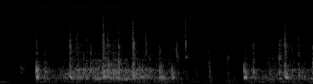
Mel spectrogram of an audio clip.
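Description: Home sewing machine stitching quilted fabric and lining for a doll-sized backpack: a rapid mechanical whir in short bursts, stopping and restarting with light clicks, close by and with no talk.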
